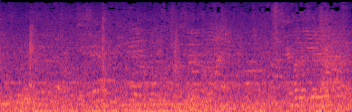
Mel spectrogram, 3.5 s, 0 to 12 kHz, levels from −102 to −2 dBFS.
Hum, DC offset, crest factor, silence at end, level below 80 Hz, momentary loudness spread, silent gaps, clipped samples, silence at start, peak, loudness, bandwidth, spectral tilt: none; under 0.1%; 14 dB; 0 s; -36 dBFS; 4 LU; none; under 0.1%; 0 s; -16 dBFS; -31 LUFS; 11.5 kHz; -6 dB/octave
